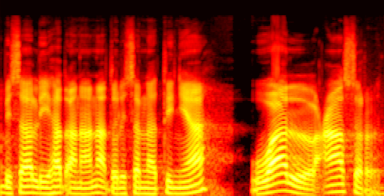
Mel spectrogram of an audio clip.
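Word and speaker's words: Wal 'Asr: lihat anak-anak tulisan Latinnya Wal Ashr jadi bacanya seperti itu Acer jadi tidak usah dibaca walasri jangan ya karena kita waqaf atau berhenti rinya tidak dibaca tetapi diberhentikan caranya Wal Ashr seperti itu Wal Ashr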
